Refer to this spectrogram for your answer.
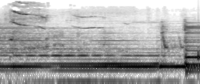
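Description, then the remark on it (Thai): A dog whimpers in a steady, drawn-out whine, with a couple of sharper rising yelps near the end. No one speaks. It is Max, the military working dog from the film Max. “Oh you hear that Max say hi Come say goodbye to your brother Max”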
